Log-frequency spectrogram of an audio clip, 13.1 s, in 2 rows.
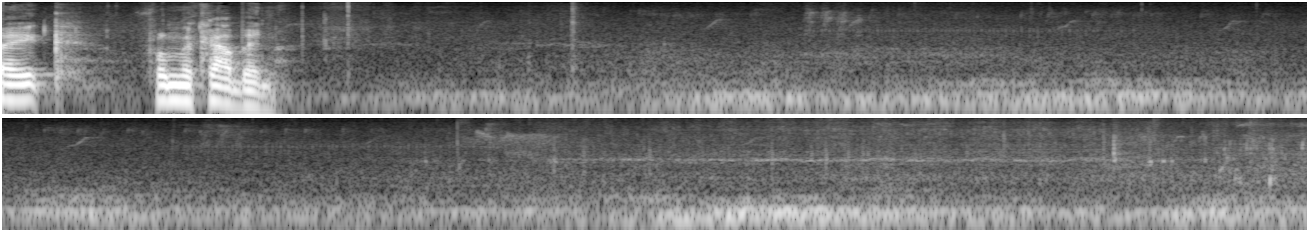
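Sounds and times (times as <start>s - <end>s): low steady rumble: 2.0s - 13.0s
high rising bird chirps: 8.7s - 12.9s.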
